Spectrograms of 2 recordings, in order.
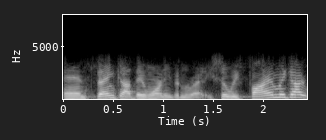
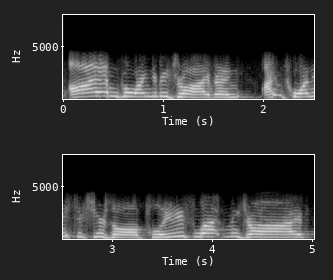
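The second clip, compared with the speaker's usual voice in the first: high, slow, louder pleading; pleading son; 9 semitones higher, 5 dB louder, slower than usual. Retold or imitated. Son begging his parents, high slow plea. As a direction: beg to be allowed to drive. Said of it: "I was like".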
